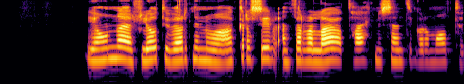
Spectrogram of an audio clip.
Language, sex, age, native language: Icelandic, female, 18-19, Icelandic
